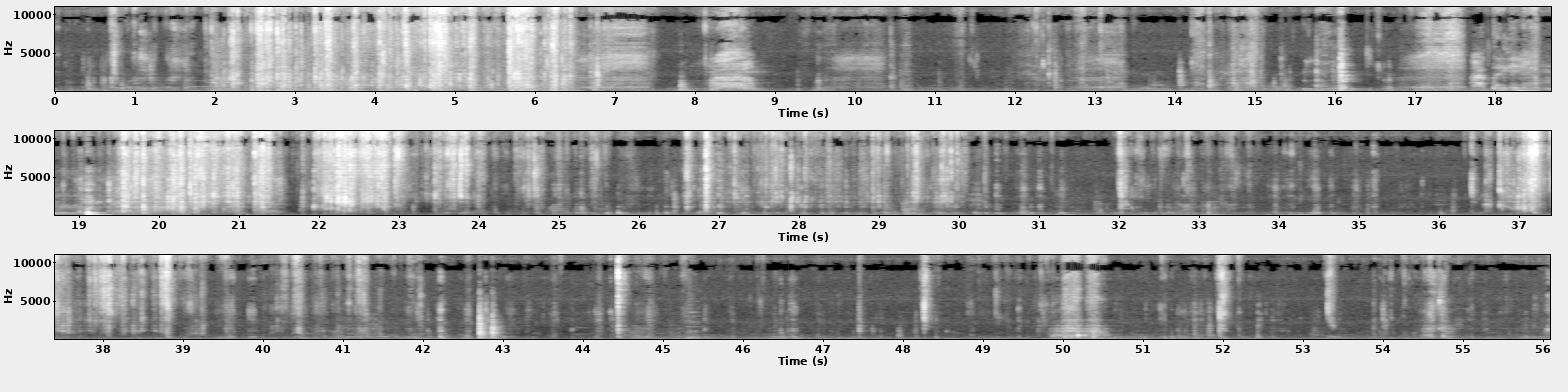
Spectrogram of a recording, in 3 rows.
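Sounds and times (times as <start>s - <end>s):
person chewing seaweed: 18.8s - 45.5s, 46.2s - 56.0s
crunchy bites: 36.4s - 41.3s.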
